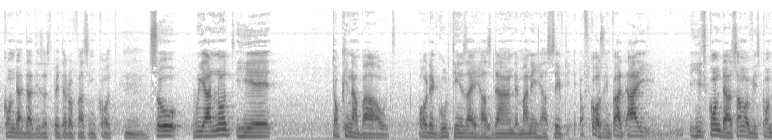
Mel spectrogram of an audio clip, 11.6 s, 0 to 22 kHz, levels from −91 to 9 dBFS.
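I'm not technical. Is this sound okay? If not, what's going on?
Yes, no faults heard.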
